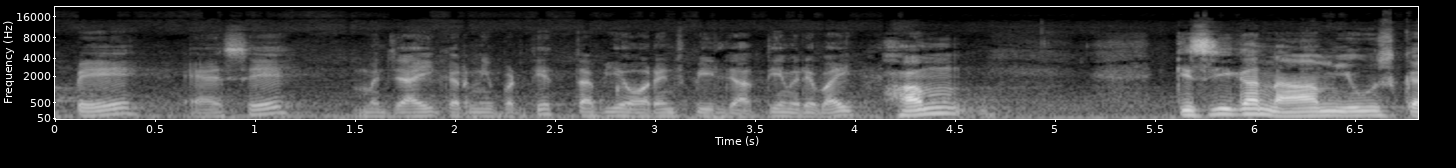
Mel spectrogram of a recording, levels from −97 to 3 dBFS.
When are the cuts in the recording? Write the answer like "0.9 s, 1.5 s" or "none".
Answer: 4.1 s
